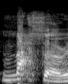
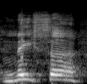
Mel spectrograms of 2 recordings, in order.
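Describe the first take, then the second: First: Nasa with a short open first vowel, "NASS-uh"; trying a pronunciation. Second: Nasa with a long AY, "NAY-suh"; alternative pronunciation. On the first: Host greeting a viewer by name, nasa said "NASS-uh". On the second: Host checking a viewer's name, nasa said "NAY-suh". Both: Real, not acted. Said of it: "how you pronounce it".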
